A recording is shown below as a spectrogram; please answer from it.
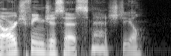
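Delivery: voice cracking. Player discussing a card's effect in a card game chat, voice cracking. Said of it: "That was a voice crack".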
